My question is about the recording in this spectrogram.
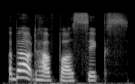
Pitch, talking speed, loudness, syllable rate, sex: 220 Hz, 175 wpm, -18 LUFS, 4.4 syllables/s, female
